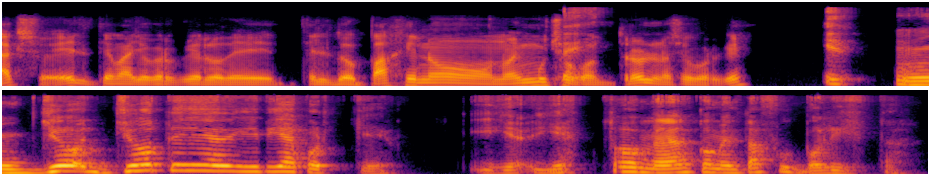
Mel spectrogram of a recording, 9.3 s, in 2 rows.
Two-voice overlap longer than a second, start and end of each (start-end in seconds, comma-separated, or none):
none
